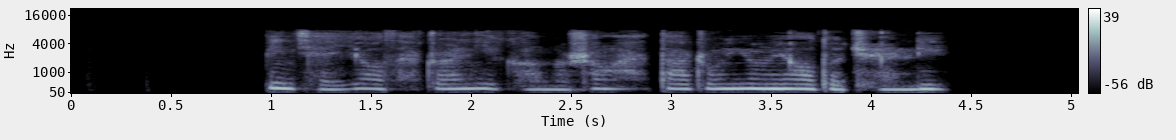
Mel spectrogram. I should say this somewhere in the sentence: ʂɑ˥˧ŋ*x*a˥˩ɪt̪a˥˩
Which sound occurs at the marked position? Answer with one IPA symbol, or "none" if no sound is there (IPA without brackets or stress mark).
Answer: x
